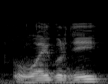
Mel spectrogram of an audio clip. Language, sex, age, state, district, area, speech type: Punjabi, male, 60+, Punjab, Amritsar, urban, spontaneous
